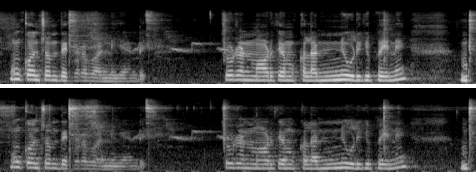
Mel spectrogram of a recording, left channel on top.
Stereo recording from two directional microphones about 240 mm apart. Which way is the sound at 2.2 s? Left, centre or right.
Left.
